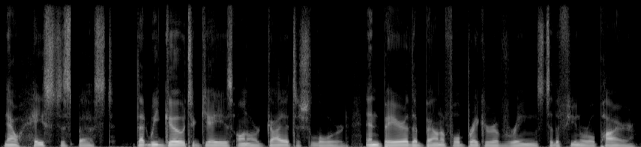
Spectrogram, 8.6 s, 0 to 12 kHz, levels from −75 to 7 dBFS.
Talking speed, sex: 170 wpm, male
